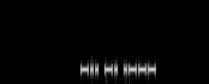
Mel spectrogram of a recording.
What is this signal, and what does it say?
Morse code, heard as a keyed tone, about 53 wpm, 700 Hz. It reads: DNJ
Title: USA Call Sign Postfixes - 3 Letters 50wpm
